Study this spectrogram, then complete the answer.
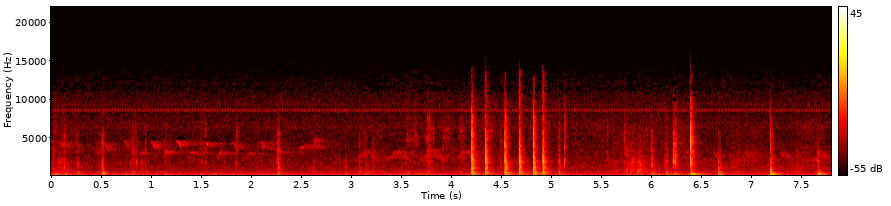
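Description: Plastic door trim clicks and snaps as it is pulled loose.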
